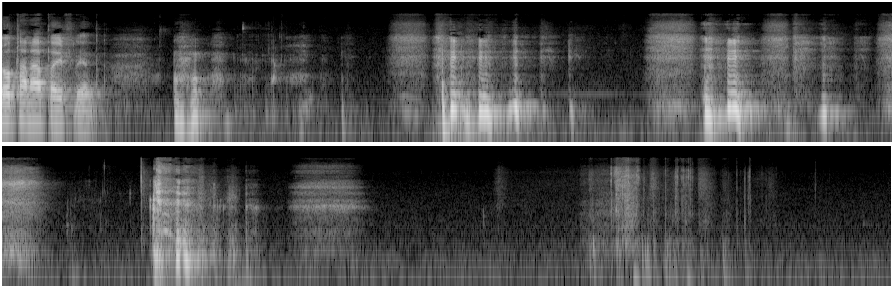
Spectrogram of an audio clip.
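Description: A young woman talks in short bursts close to a microphone.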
